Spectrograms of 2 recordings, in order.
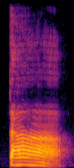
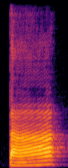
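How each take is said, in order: First: The pitch falls across the syllable. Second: The pitch is high across the syllable. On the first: "In a falling tone" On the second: "To make it a high tone"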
